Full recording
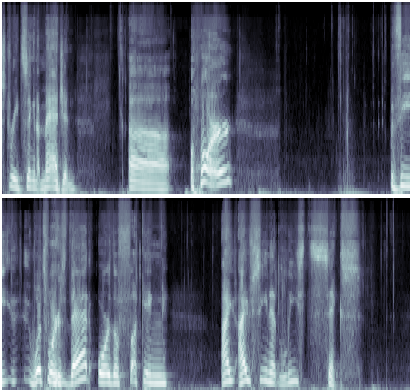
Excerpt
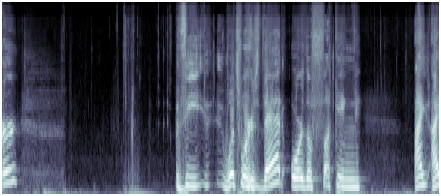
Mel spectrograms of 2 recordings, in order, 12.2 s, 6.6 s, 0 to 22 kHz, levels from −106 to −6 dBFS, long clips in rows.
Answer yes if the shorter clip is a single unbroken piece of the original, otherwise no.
yes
